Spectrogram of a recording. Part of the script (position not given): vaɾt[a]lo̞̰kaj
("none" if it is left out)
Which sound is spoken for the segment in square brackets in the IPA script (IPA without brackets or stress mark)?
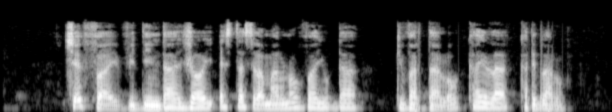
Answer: a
